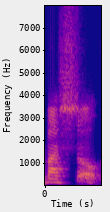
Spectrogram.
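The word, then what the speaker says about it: בסוף: It's either basuf or basof. Let's take a look at it. Basof. Yeah, at the end.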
